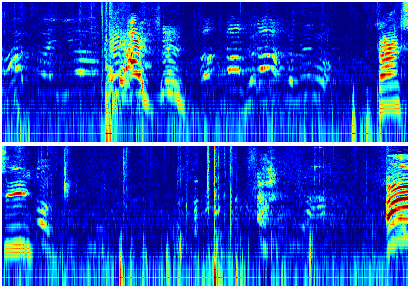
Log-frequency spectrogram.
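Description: Children's voices shouting and calling out to each other during a soccer game, in short bursts throughout. Two sharp thumps, about a second in and about six seconds in, and a loud shout at the very end.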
